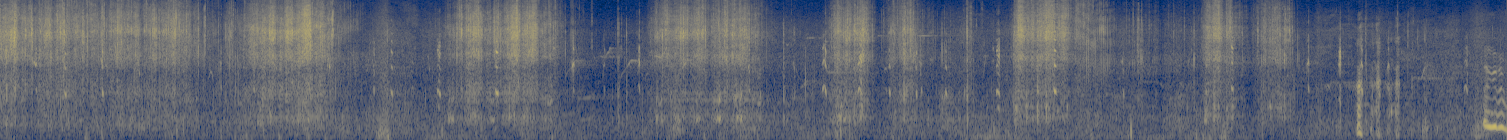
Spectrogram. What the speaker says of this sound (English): Just gonna go and feed the guinea fowl.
